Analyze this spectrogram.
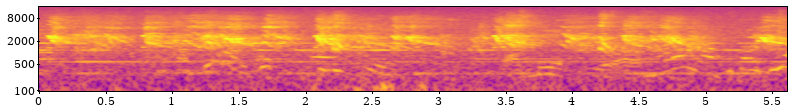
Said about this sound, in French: Nous voici dans la Venelle. On ne voit pas un humain. On entend beaucoup d'oiseaux, surtout des choucas.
